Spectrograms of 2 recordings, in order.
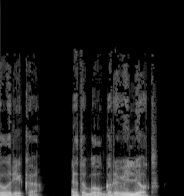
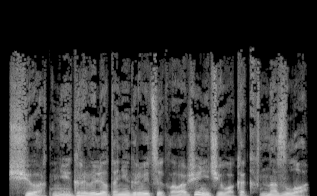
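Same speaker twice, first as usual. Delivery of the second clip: agitated prospector, higher and louder; взволнованный старатель; 7 semitones higher, 4 dB louder than usual. Acted. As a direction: think aloud with urgent frustration. (встревоженный старатель, повыше и погромче)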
